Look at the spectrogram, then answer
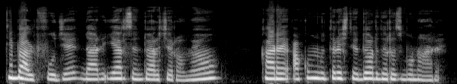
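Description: A woman gives a young man telling of a deadly brawl with pressing urgency. The tone is mellow and sits fairly high. It is a dramatic reading of a play. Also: steady tone, close to an everyday voice. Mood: recounting. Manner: urgent, pleading delivery. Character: young male friend, urgent peacemaker.

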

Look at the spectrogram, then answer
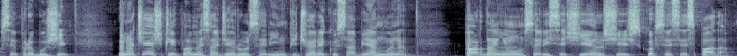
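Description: A man narrating a historical adventure audiobook with steady storytelling. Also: medium pitch. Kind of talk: scripted narration.

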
